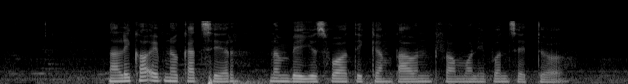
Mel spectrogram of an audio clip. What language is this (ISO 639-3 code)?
jav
